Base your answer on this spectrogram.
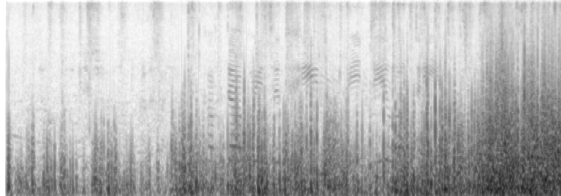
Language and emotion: Russian, neutral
